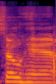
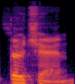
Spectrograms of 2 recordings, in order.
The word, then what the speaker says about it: Sochan: Yeah, I think it's Sohan. I know it's not Sochan. That's how you want to say it, but I think it's Sohan or I don't know.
